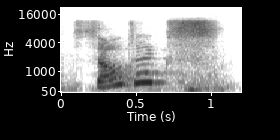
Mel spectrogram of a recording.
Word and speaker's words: Celtics: This strip is taking place at theoretically TD Garden, which is an arena in Boston where the Bruins play and also the Celtics? – The team is pronounced Celtics, which is not how you pronounce that word in any other context that I've ever heard.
